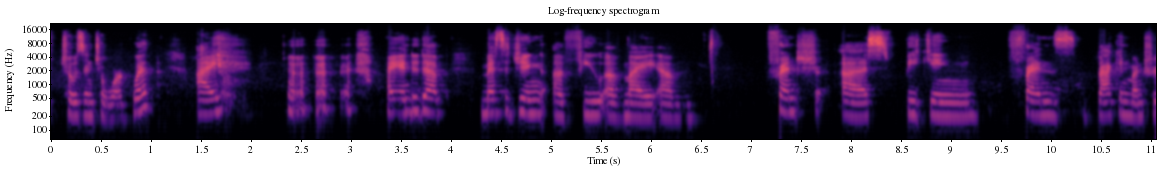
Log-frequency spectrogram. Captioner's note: laughs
